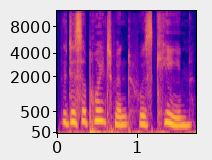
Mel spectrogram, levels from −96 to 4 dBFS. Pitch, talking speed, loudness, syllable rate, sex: 210 Hz, 140 wpm, -16 LUFS, 4.3 syllables/s, female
